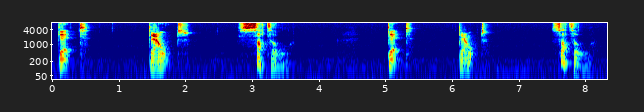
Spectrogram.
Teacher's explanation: they all have something in common they all have the silent B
